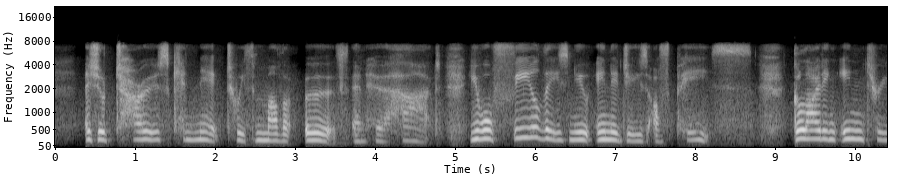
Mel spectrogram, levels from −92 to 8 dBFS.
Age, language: 40-59, English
